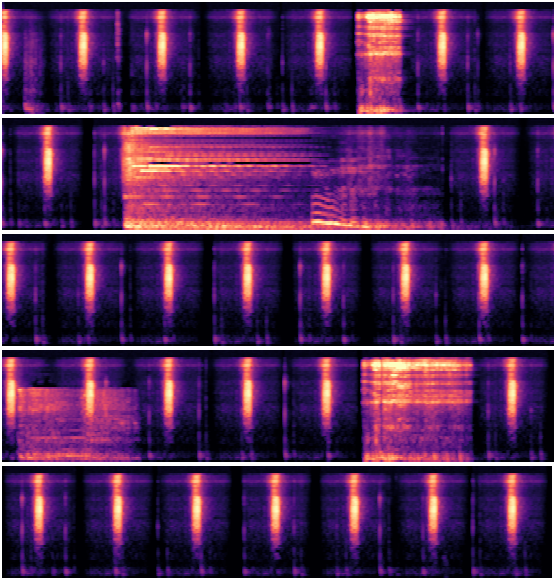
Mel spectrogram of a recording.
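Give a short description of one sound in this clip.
Footsteps tap in a quick, steady rhythm.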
